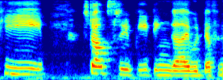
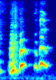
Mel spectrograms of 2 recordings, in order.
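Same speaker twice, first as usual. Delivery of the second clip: high laugh. Real, not acted. Laughs at own imitation.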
